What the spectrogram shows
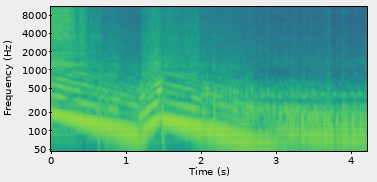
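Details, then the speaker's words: Mitsubishi Eclipse abandoned for 15 years, just revived with all new injectors, compression equal on all cylinders: engine blips then idle pitch wavers and hunts unevenly; owner suspects vacuum leaks all over the engine. "as you can hear this engine sounds very very healthy but it does have a little bit of a weird idle I think I know what's causing that problem"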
